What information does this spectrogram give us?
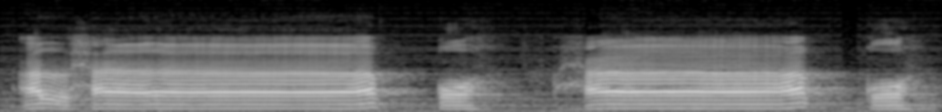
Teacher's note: langsung masuk tasdid dibacanya bukan ditahan tetapi seperti ditekan atau dinaikkan ya intonasinya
